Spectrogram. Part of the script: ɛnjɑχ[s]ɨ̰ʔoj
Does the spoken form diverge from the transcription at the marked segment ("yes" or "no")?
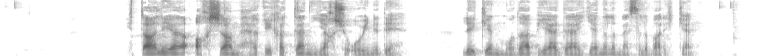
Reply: yes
